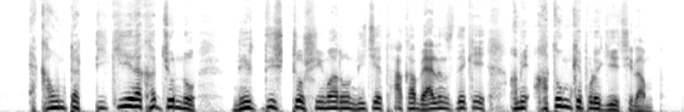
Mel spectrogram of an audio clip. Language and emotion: Bengali, fearful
